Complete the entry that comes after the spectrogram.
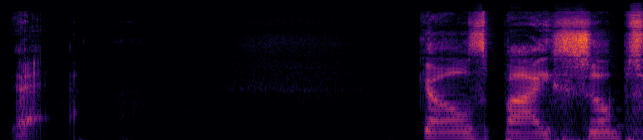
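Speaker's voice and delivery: usual speaking voice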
